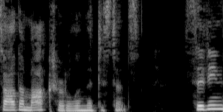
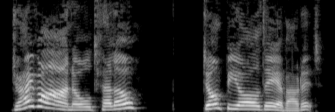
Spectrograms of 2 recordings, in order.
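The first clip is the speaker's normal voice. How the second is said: loud, higher, hurry-up bark; impatient urging; 5 semitones higher, 6 dB louder than usual. Acted. Gryphon hurrying the Mock Turtle, loud and impatient. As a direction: shove him along impatiently.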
